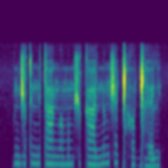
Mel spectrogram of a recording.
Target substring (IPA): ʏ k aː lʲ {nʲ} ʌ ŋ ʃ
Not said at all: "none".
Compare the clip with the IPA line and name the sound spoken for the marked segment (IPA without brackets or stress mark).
n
